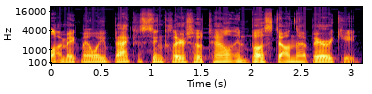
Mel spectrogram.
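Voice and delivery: ordinary talk, nothing marked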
